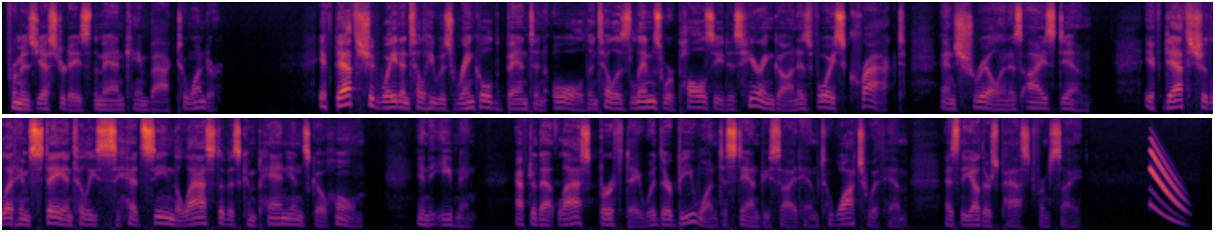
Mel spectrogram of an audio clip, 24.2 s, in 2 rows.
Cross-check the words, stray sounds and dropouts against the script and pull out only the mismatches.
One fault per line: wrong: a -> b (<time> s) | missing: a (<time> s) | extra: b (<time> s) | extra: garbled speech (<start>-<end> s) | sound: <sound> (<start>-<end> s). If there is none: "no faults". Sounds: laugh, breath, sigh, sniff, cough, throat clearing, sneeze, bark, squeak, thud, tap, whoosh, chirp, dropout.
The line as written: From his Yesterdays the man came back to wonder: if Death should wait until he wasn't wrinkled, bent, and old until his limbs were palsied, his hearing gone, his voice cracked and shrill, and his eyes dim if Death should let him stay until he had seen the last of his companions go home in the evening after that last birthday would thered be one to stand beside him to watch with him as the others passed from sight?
wrong: wasn't -> was (4.3 s)
wrong: thered -> there (18.7 s)
sound: chirp (23.6-24.0 s)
